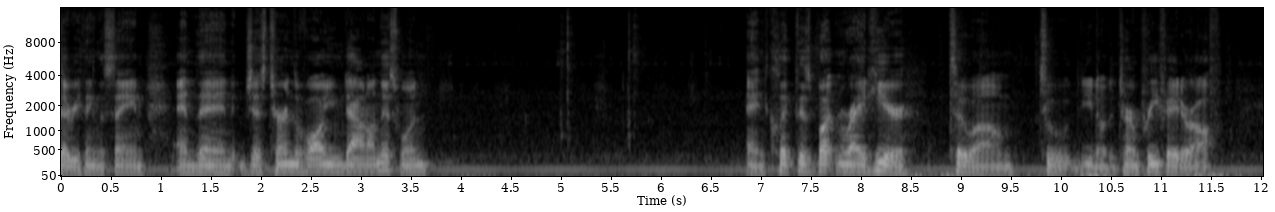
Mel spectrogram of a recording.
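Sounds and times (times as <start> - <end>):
low hum: 0.0 - 12.0
computer mouse clicks: 4.9 - 6.2.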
